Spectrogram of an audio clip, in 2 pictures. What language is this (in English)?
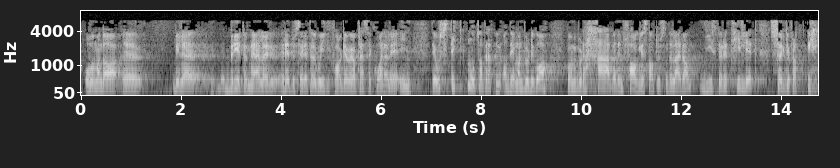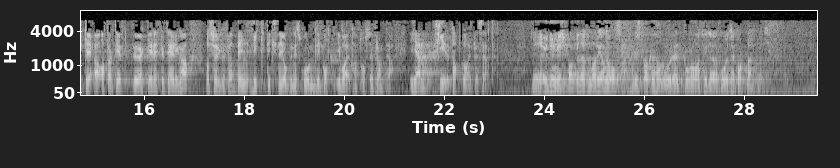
Norwegian Bokmål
